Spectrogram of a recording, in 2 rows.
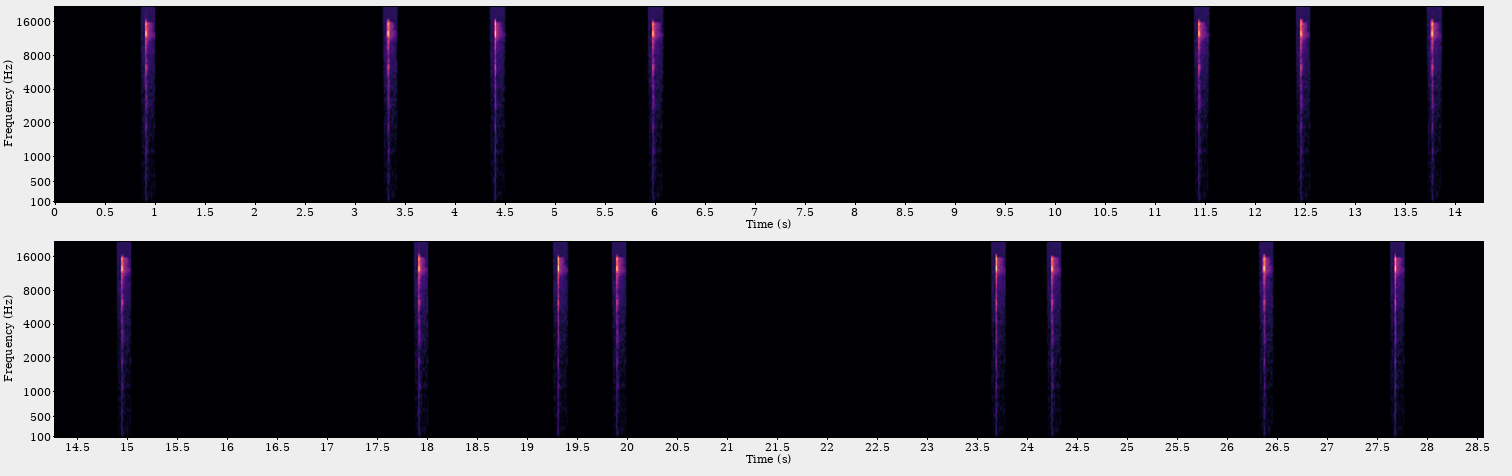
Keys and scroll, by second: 7.9 ctrl+], 18.7 a, 25.9 v.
